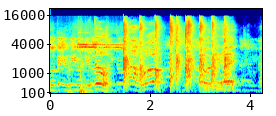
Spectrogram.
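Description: Hand clapping: a quick run of about a dozen sharp claps through the second half, with men's voices over them.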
